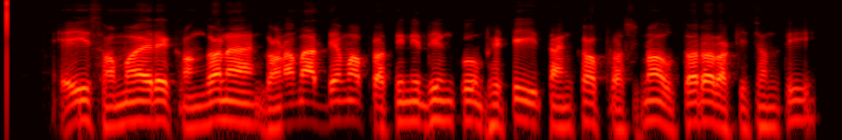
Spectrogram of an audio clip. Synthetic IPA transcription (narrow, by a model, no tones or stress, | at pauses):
ḛɦisɔmɔjɔɾekɔŋɡɔɽ̃aɡɔɽ̃ɔmad̪ʱjɔmɔpɾɔt̪inid̪ʱiŋkubʱeʈit̪aŋkɔpɾɔsnɔut̪ːɔɾɔɾɔkʰit͡ʃʰɔnt̪i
